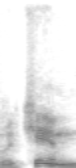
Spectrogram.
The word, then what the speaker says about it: d'Yquem: in there, was Chateau Akem, the great dessert wine, which is spelt small d apostrophe capital Y-Q-U-E-M, Akem.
